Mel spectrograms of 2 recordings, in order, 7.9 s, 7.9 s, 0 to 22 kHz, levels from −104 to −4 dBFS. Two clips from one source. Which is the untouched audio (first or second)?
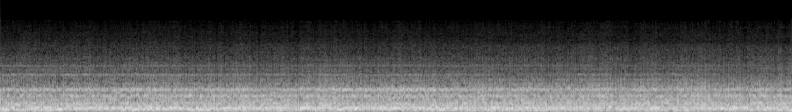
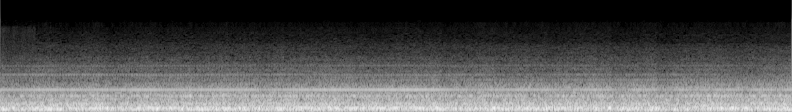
second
